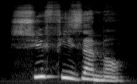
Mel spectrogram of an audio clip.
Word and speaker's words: suffisamment: Il n'y a pas de différence de prononciation entre les deux suffixes, c'est-à-dire on les prononce de la même manière. Fréquemment, récemment, suffisamment. Si os dais cuenta que la pronunciación es la misma, suena como una A en todos los casos.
